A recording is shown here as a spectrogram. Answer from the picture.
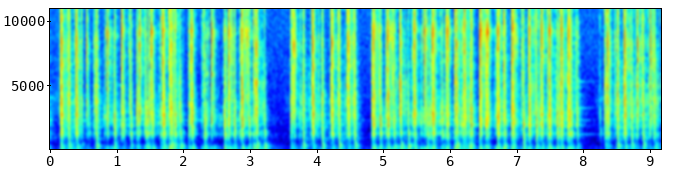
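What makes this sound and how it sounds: Fingertips of both hands type continuously on a Havit full-size backlit mechanical gaming keyboard with plastic keycaps on a metal top plate. Rapid, bright, clacky keystrokes come in bursts, each click short and dry, with brief pauses near 3.5, 4.8 and 8 seconds.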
